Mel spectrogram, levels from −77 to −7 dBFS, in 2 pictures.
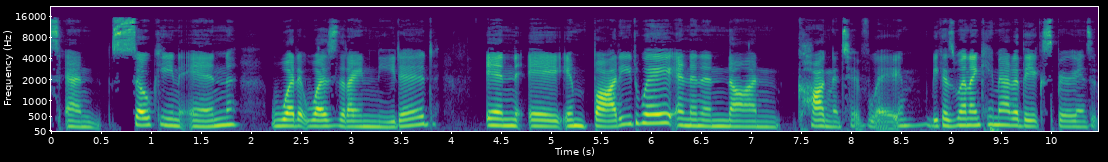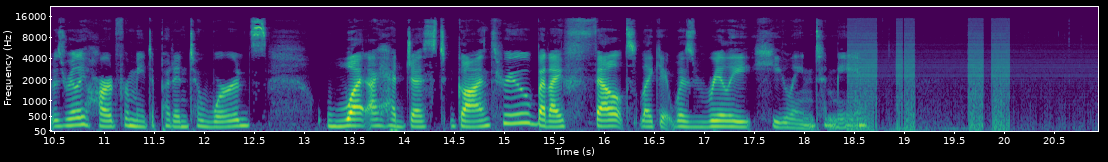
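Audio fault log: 18.43 to 20.95 s, computer activity noise: just after "was really healing to", a buzzing, chirping texture rises under the speech and runs to the end of the clip. It pulses at around 150 Hz and sits roughly 15 dB below the speech. Its rhythm follows no pattern in the talking, because it comes from changing processor, graphics or mouse load disturbing the ground that the audio circuit shares with the computer.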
